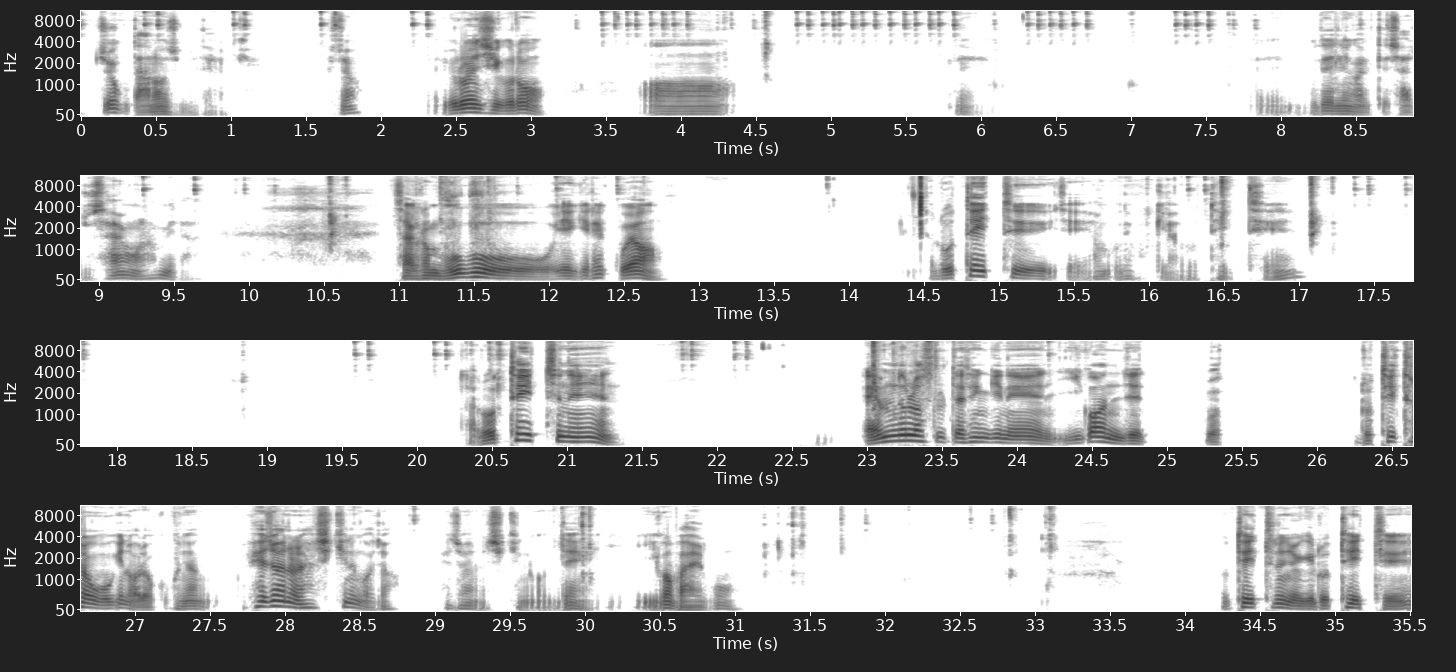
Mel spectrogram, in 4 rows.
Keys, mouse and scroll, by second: 4.2 shift+middle click, 10.2 Delete, 10.9 shift+middle click, 15.9 shift+click, 16.8 Delete, 20.0 space, 31.0 ctrl+z, 32.3 shift+middle click, 32.6 space.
